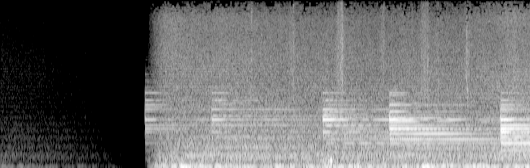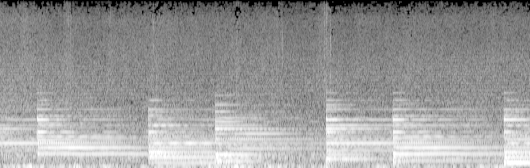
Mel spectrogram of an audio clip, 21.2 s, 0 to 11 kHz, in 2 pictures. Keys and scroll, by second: 2.3 shift+F2, 3.0 F3, 9.6 shift+F2, 10.2 Escape, 14.6 shift+Home, 14.8 shift+Up, 15.4 Caps_Lock, 15.8-18.2 typing, 20.3 i.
